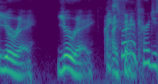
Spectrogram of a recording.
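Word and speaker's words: Ouray: uray you say I I would say uray uray I I I've heard you say uray I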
